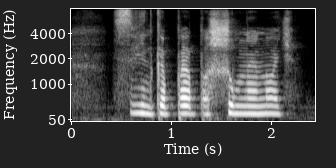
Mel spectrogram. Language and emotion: Russian, angry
